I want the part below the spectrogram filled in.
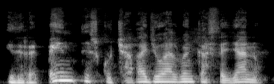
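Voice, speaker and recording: A man from Colombia, giving a thoughtful Bible teaching with pauses and self-corrections. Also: mid-range voice, very animated, darkish tone, breathy edge.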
